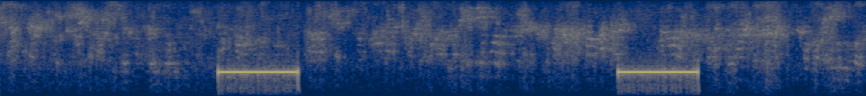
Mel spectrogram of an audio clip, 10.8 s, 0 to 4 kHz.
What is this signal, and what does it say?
Ringback tone (Europe, 425 Hz), with speech.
